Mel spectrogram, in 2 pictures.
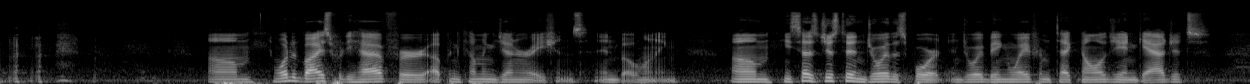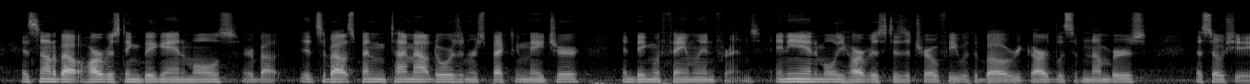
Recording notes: Live at the Jamboree 2019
